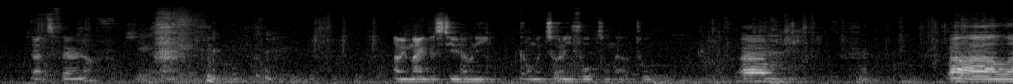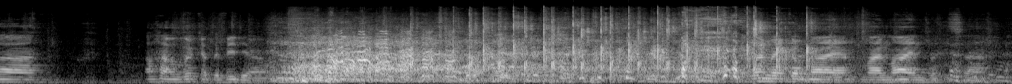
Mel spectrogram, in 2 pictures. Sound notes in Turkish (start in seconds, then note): 12.8 kahkahalar ve alkışlar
